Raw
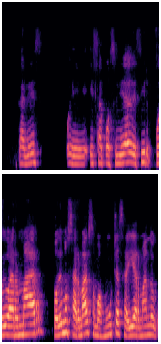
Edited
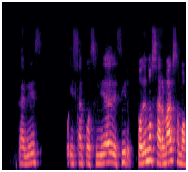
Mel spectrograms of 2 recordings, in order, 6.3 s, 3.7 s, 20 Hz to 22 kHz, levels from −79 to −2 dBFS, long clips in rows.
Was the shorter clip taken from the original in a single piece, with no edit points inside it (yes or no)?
no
